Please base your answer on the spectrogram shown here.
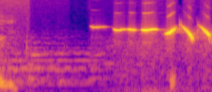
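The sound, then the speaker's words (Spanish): A sparrow chirps in a quick series of short, high, bright calls that start softly and grow louder and more frequent, alone with no other sound. “Un gorrión. Baja a las soledades del jardín”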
